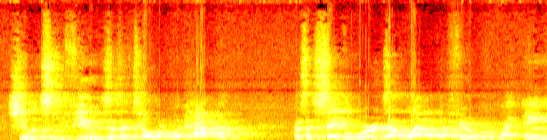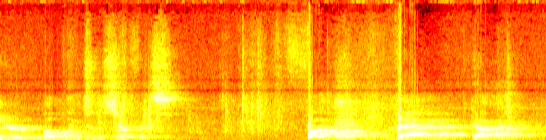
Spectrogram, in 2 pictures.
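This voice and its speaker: A man's voice: mid-range voice, darkish tone. A man reading a first-person story aloud at a live event, expressively acting out the quoted lines. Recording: echoey hall, distant mic, faint hum.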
